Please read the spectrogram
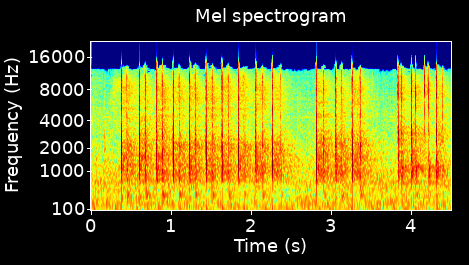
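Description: Fast typing on a mechanical keyboard with clicky Cherry MX Blue switches: quick runs of sharp, slightly high clicks in three bursts with short pauses between.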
